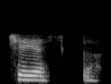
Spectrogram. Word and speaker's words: Cseeszka: The first three letters, the C-S-E, that says you're American Che. So it's not as difficult as it looks. It's pronounced Cseeszka.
